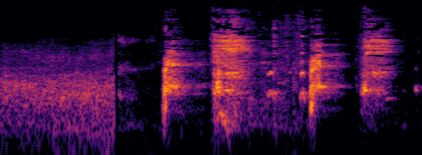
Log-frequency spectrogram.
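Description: A steady noisy hiss stops abruptly about a second in. Then a dog barks four times in quick succession.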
